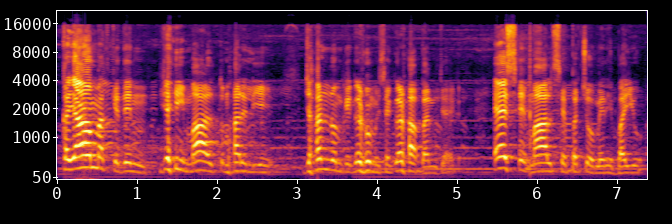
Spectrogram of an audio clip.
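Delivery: ordinary delivery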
